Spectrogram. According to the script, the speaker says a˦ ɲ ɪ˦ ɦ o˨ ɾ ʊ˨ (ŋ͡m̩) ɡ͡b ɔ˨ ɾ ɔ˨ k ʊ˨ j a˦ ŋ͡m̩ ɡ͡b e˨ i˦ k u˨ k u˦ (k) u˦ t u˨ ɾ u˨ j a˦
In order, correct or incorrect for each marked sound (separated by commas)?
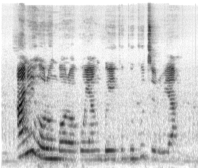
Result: correct, correct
